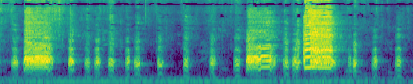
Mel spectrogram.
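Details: Hen cackling after laying an egg: a run of short, evenly spaced clucks punctuated by three loud, drawn-out harsh squawks, the clucks repeating roughly every quarter second between them.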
